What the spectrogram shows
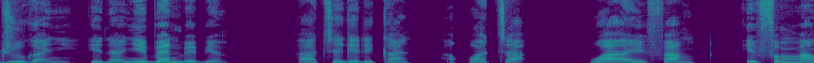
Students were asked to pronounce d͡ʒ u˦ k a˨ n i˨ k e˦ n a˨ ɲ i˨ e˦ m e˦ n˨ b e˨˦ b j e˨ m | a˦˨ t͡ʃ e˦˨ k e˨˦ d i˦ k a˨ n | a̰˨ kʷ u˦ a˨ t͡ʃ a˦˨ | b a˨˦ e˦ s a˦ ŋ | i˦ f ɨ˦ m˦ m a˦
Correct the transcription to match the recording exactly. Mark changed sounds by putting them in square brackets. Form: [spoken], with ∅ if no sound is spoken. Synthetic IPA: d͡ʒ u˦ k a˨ [ɲ] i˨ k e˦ n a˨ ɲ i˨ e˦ [b] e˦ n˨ b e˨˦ b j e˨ m | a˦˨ t͡ʃ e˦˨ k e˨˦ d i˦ k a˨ n | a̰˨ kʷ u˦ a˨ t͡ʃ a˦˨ | [w] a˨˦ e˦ [f] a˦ ŋ | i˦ f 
